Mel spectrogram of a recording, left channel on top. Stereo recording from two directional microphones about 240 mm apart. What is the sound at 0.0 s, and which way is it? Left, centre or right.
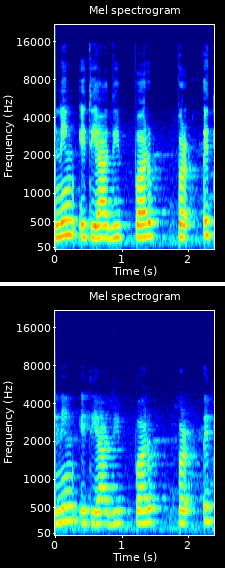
Speech, left.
